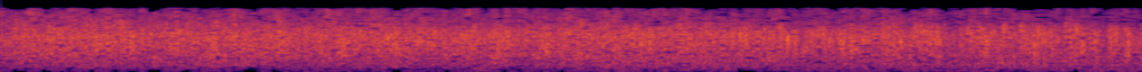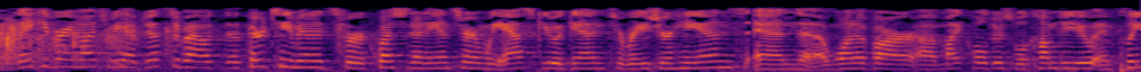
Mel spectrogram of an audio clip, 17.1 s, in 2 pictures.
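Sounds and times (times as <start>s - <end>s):
audience applause: 0.0s - 9.9s
speech: 8.9s - 17.1s.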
